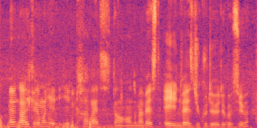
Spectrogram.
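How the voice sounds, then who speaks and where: Noticeable background noise sits behind this recording. A man speaks at a very fast pace with ordinary pitch variation. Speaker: student vlogger. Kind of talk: casual vlog. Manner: casual, many fillers and hesitations.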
